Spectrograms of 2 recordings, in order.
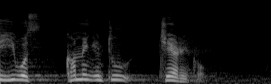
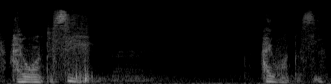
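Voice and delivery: low, hushed longing; softly acted request, voice dropped low; quiet plea; 6 semitones lower, 11 dB quieter than usual. Blind man telling Jesus his wish, low quiet plea.

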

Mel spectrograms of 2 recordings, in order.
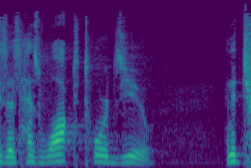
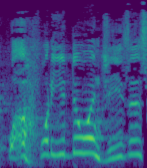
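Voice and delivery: high-pitched, incredulous mock challenge; shocked objection; 10 semitones higher than usual. Religious leaders seeing Jesus with outcasts, shocked. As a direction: imitate taken-aback onlookers, pitch jumping up.

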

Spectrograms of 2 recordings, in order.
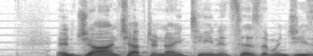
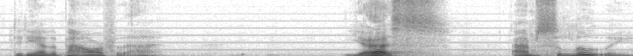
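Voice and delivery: ordinary delivery

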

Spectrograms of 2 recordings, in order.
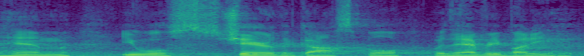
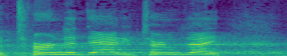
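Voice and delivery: put-on higher, louder, urging the frightened child; urgent coaxing; 11 semitones higher, 3 dB louder than usual. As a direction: call the crying boy to turn to his father. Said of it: "and I go".

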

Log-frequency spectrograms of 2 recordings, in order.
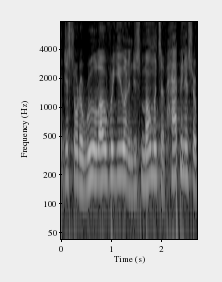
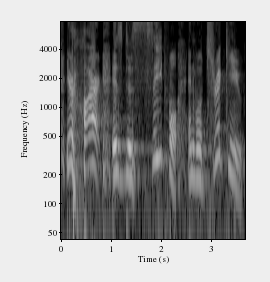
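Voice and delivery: laughing through it; slower than usual. Real, not acted.

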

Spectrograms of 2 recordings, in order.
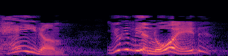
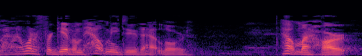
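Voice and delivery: spoken prayer; 4 semitones higher than usual. Acted. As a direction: pray it honestly before the congregation. Prays aloud as a model.

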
